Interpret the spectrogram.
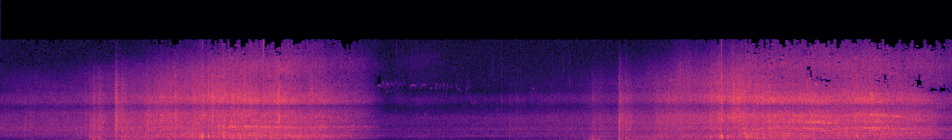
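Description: Two passenger trains pass close by over a level crossing, one after the other. Each begins with sharp wheel clacks over the crossing, then holds a loud rushing rumble for about four to five seconds before dying away.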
